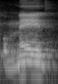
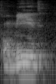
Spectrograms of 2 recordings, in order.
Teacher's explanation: words like what was originally omed that becomes omid in Western dialects, like most Iranian dialects.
